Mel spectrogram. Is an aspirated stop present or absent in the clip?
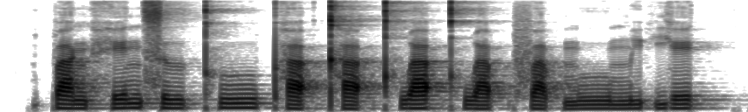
present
